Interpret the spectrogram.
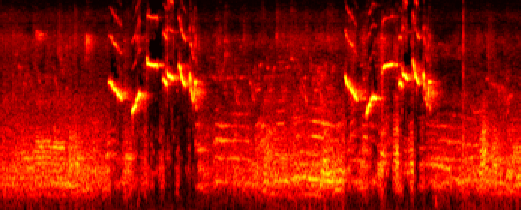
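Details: Oriental magpie-robin (kacer) singing as a lure for other birds: two loud bursts of quick, slurred high whistles and chirps, separated by muffled chatter and background noise.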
